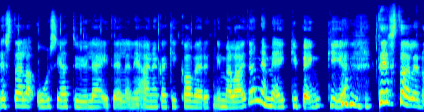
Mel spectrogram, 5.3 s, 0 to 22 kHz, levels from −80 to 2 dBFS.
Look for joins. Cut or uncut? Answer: cut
